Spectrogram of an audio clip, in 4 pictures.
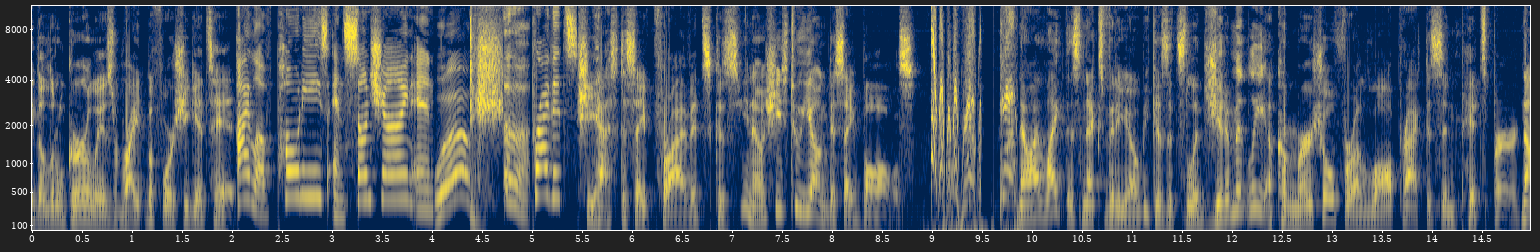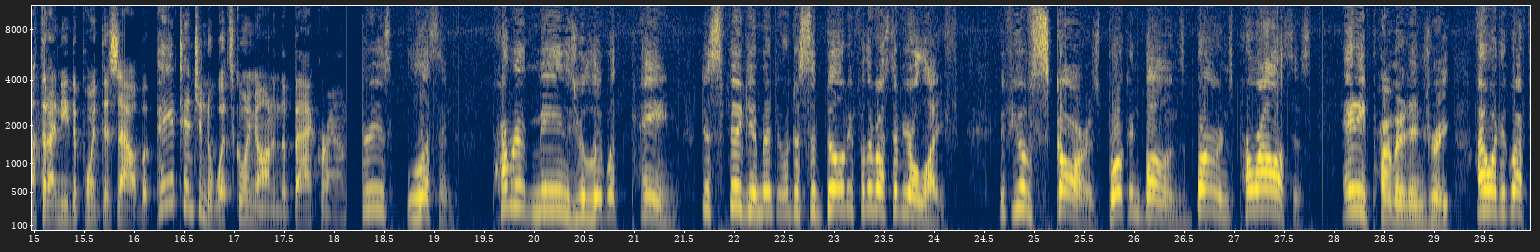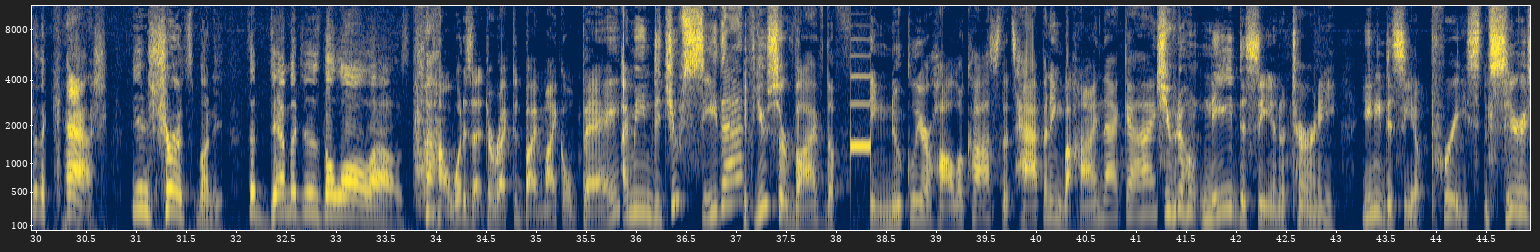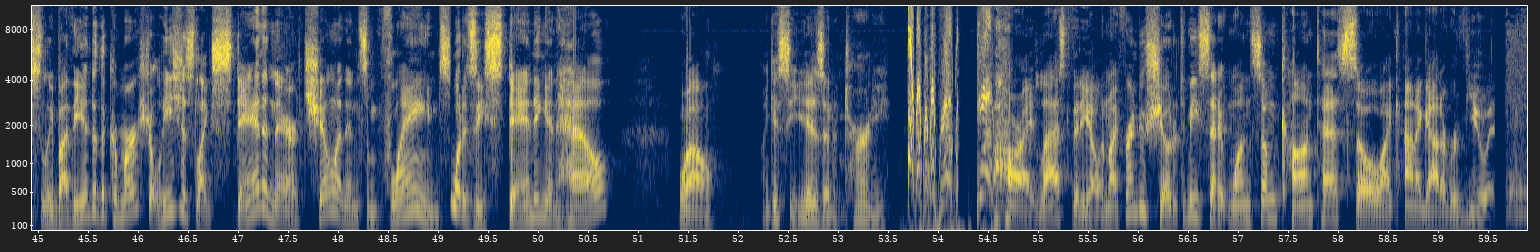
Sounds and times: Speech: 0:00.0 - 0:08.9, 0:09.7 - 0:50.8, 0:51.4 - 0:53.6, 0:54.4 - 0:59.6
Inside, small room: 0:00.0 - 0:59.8.

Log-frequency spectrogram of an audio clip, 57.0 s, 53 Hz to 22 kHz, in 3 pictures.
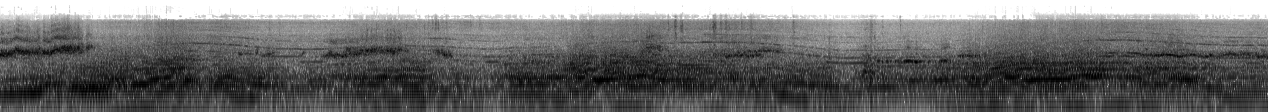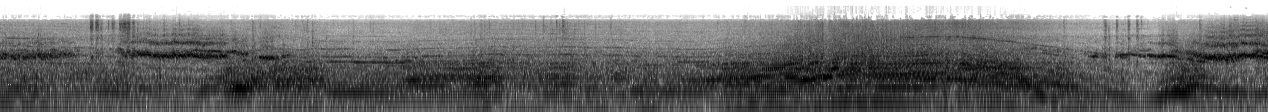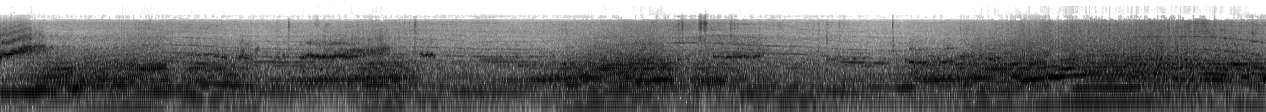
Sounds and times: Car: 0:00.0 - 0:57.0.

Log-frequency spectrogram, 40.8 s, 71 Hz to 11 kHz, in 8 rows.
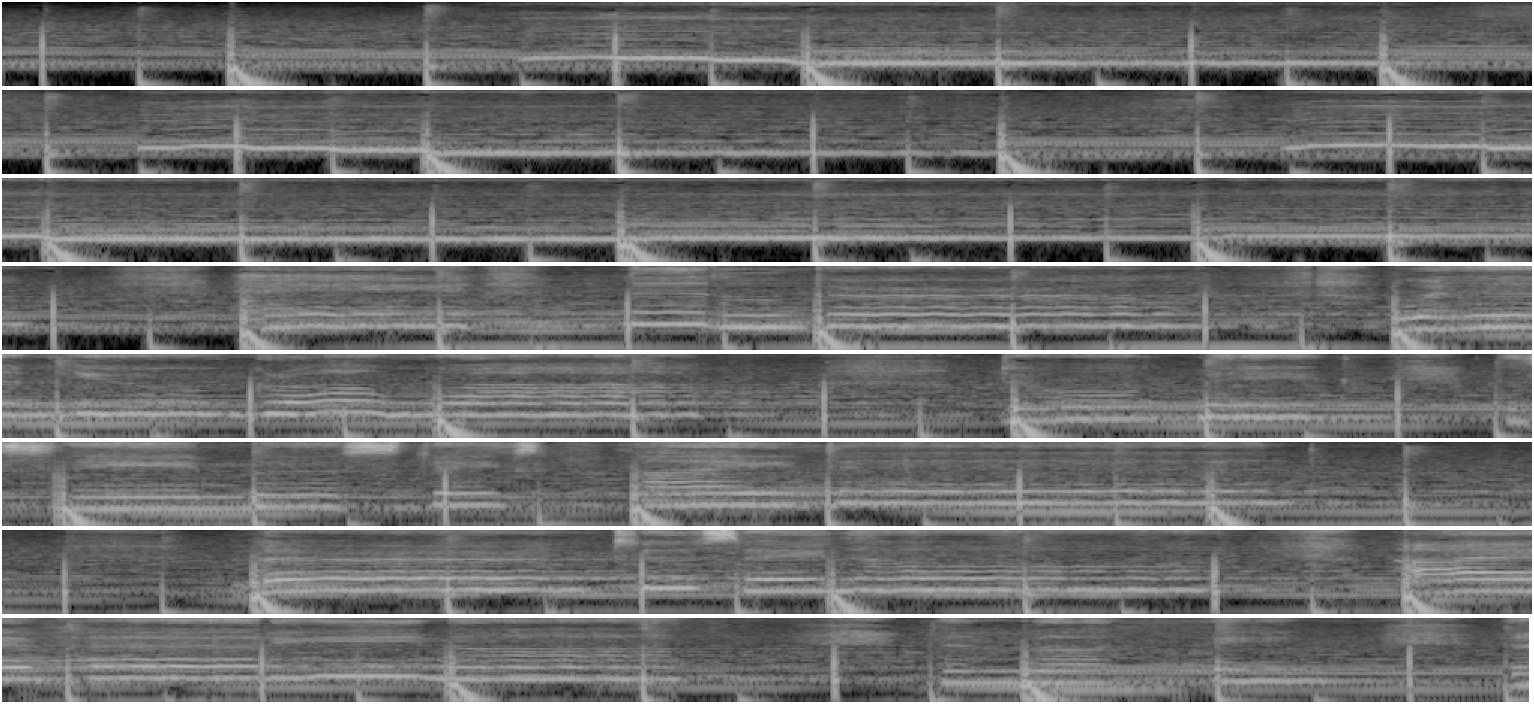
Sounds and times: Music: 0:00.0 - 0:40.7.

